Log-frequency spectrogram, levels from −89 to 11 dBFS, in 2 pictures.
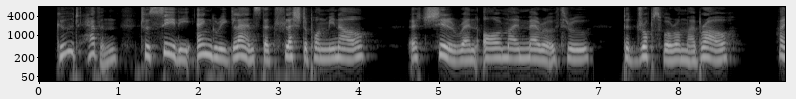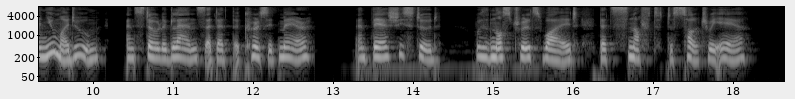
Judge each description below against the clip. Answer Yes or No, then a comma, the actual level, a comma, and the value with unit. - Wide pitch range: No, average, 3.1 semitones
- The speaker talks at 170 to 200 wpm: No, average, 160 wpm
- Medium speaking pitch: No, high, 195 Hz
